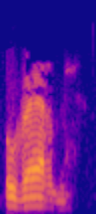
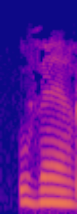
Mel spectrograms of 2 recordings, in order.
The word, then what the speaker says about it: Auvergne: The little town's name, and the area it's in, Auvergne. – Auvergne.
